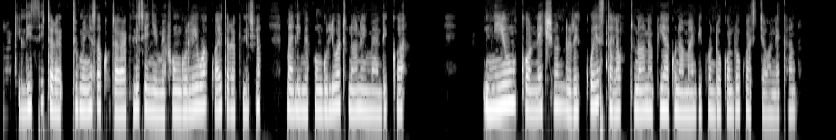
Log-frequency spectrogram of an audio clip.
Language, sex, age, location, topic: Swahili, female, 25-35, Nakuru, government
